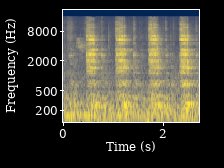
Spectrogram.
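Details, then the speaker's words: 2015 Chevrolet Silverado rear leaf spring packs squeaking rhythmically, about one every 0.6 seconds, as the springs work; to be fixed by spraying liquid grease. "leaf spring packs are starting to squeak, and right now I'm gonna show you how to fix that."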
